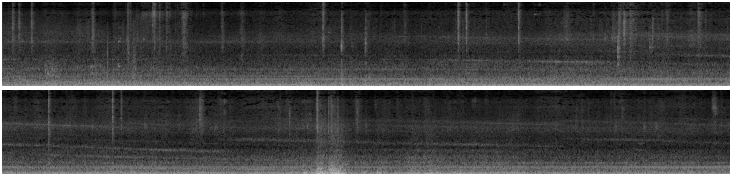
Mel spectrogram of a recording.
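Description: South Island Line S-Train running, heard from inside the car: a steady rumble with a faint electric motor whine that rises in pitch at first, then falls as the train slows into a station. A single loud thump comes about two-thirds of the way through.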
